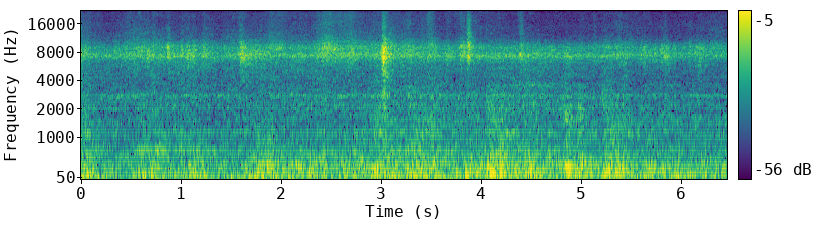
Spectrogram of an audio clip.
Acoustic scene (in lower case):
subway train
